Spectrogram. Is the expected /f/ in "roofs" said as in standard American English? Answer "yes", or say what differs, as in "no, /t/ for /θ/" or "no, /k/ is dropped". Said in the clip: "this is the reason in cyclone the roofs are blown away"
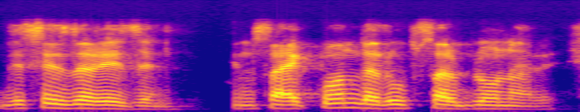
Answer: no, /p/ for /f/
